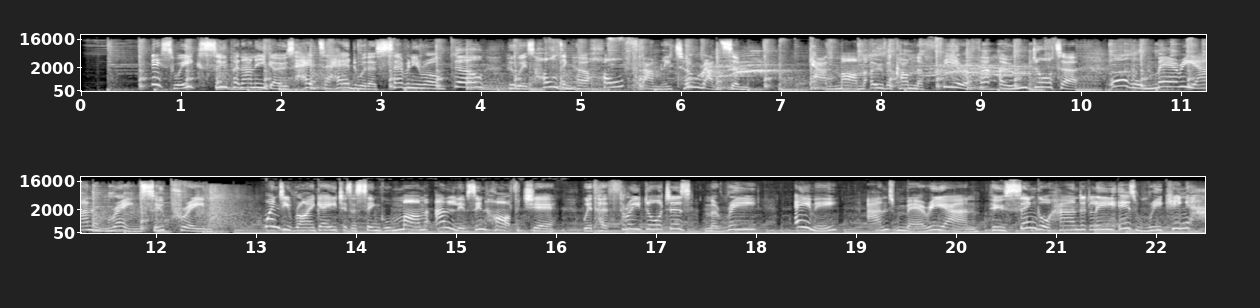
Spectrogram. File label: narration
